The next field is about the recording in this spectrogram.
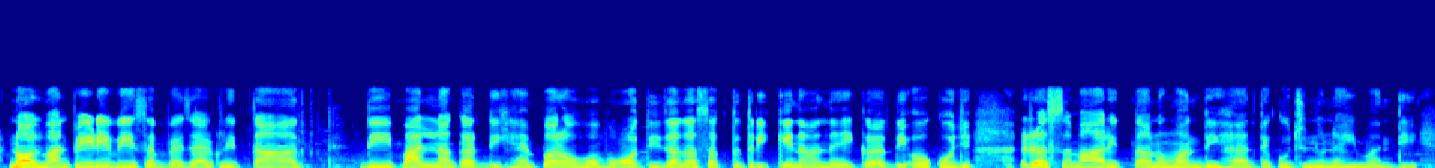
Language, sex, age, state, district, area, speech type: Punjabi, female, 18-30, Punjab, Mohali, rural, spontaneous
